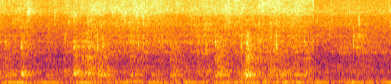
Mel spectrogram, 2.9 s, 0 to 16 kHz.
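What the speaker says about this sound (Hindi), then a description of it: "फ्लेम को लो रख के 1 मिनट अदरक लहसुन को भून लेना है हमें।" Ginger garlic paste sizzles and fries quietly in a pan on low heat, with soft stirring scrapes over the steady crackle.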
